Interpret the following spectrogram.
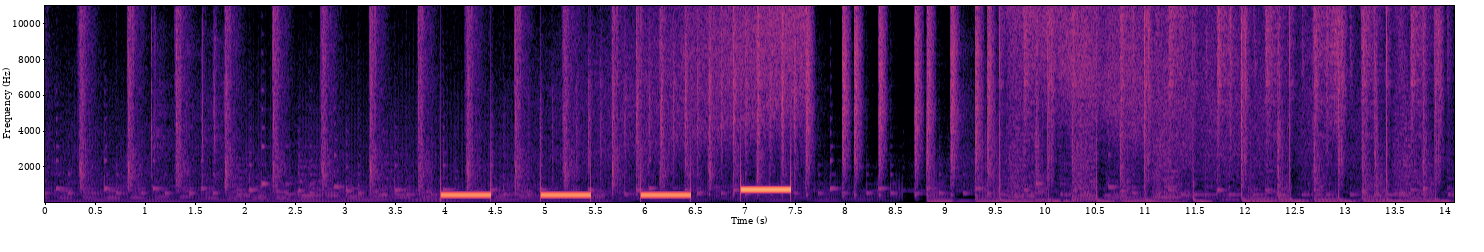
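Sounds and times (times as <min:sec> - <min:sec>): quiet electronic background music: 0:00.0 - 0:14.0
higher-pitched beep: 0:04.0 - 0:07.5
interval timer beeps: 0:04.0 - 0:07.5.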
